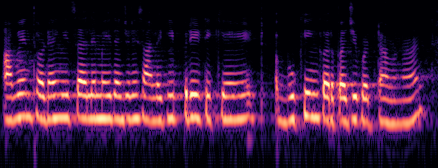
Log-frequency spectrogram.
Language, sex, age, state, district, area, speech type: Goan Konkani, female, 18-30, Goa, Pernem, rural, spontaneous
